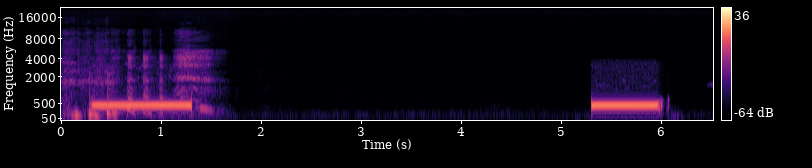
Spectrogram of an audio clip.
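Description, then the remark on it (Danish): A telephone ringback tone sounds twice, each a steady one-second beep about four seconds apart, with silence between. Brief clattery, breathy noise overlaps the first ring, and the line is clear and fairly loud. “Og øh, nu ringer jeg simpelthen op til øh”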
